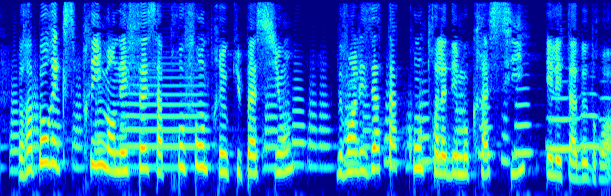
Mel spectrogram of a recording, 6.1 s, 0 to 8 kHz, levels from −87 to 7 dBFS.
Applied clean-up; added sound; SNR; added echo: none; Brass instrument; 11 dB; none.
